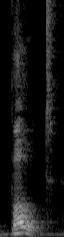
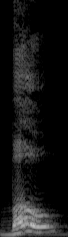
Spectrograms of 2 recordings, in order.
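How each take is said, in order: First: The final t sound is clearly pronounced. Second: The final t sound is left off. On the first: The speaker calls it right. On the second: The speaker calls it wrong.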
